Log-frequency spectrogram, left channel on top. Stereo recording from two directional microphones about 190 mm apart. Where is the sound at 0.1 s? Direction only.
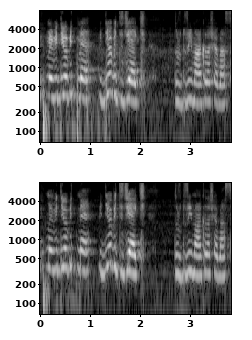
55° right (ahead or behind).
